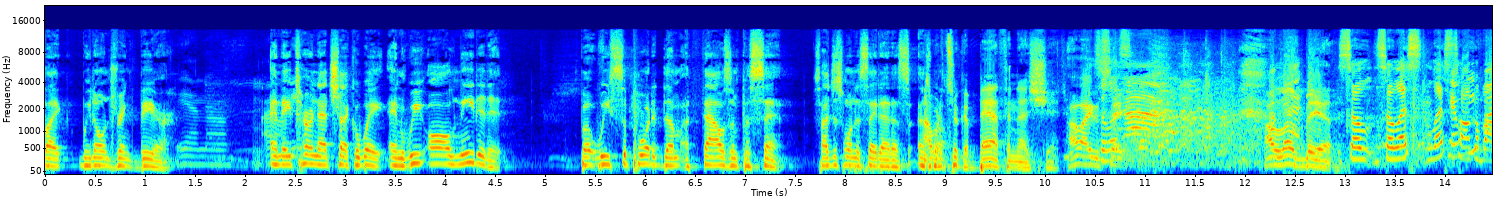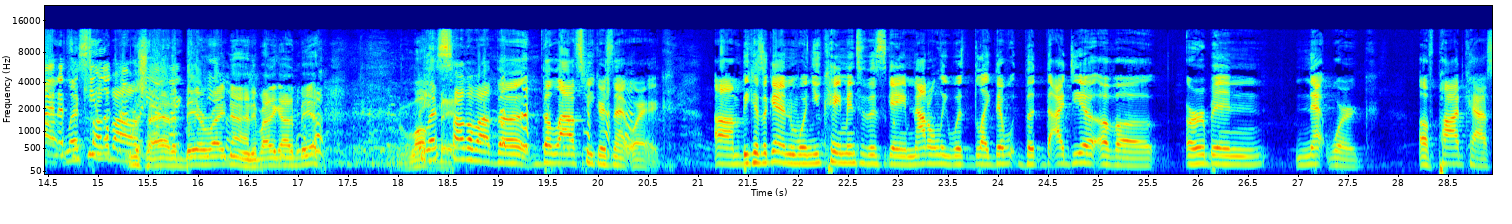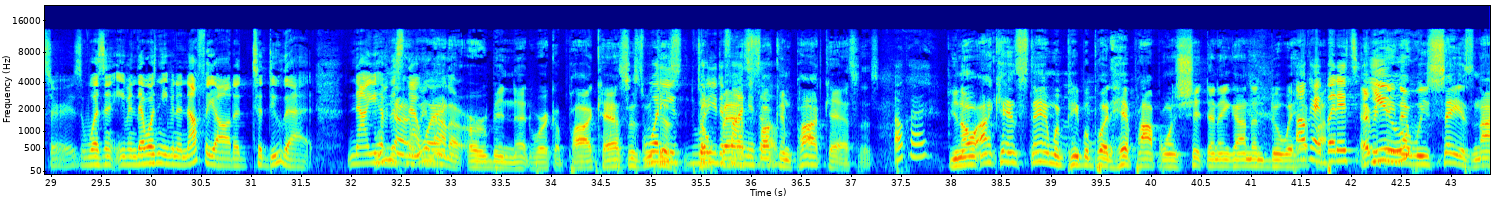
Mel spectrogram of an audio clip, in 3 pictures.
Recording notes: The LSN Podcast Panel Live From A3C. We present the Loud Speakers Network panel live from A3C.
